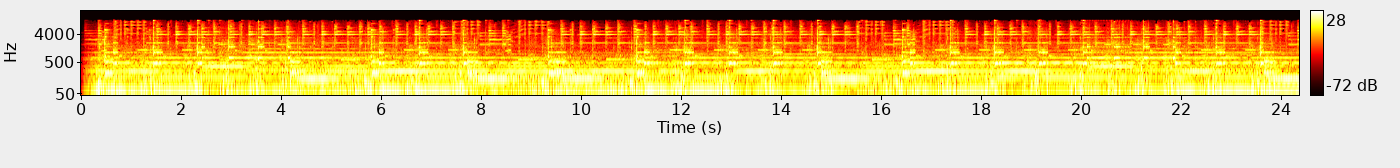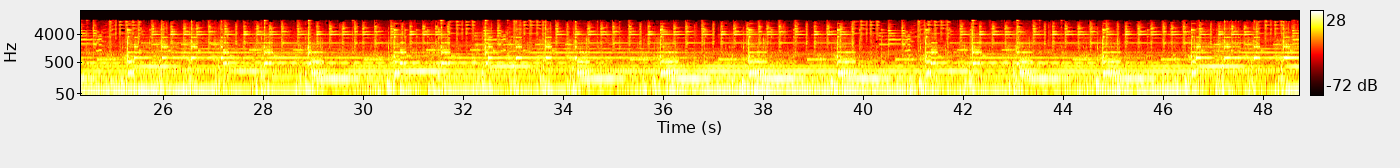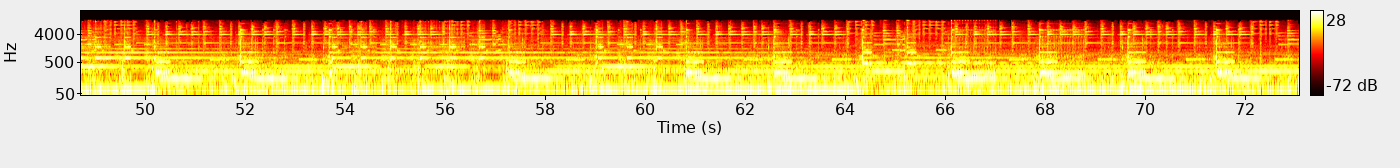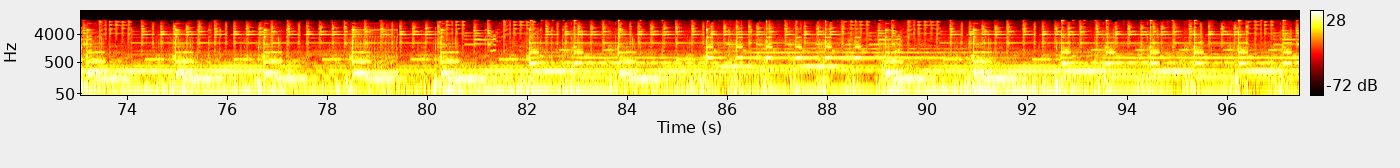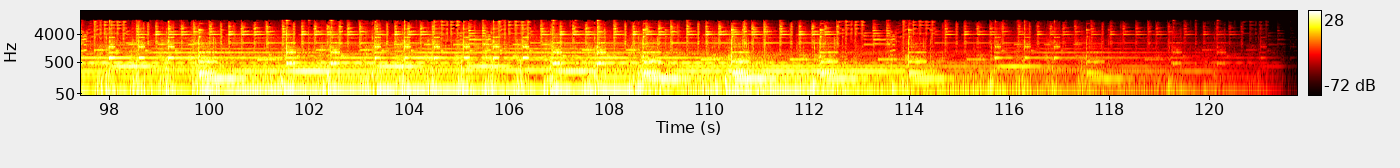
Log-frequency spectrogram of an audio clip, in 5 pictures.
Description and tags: THe resulting output from a a custom-programmed MaxMsp patch given several samples including music boxes, bells, and slverware.
algorithmic, music-box, maxmsp, loop, sampled, toy, generative, rhythmic, processed, electronic, abstract, bell, percussion, zen, glitch, rhythm, evolving, silverware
